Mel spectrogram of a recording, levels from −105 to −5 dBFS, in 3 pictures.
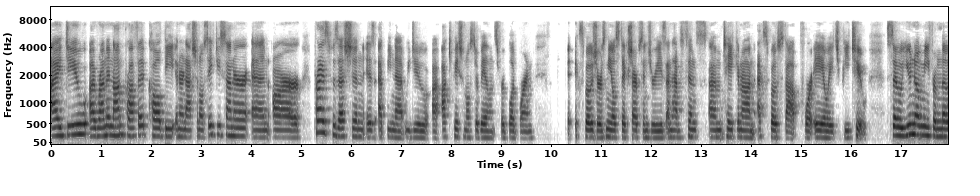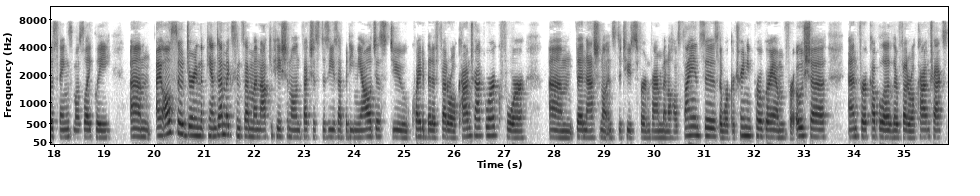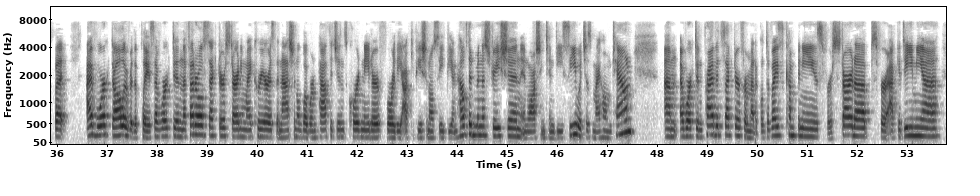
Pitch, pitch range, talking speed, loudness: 175 Hz, 165-200 Hz, 155 wpm, -25 LUFS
